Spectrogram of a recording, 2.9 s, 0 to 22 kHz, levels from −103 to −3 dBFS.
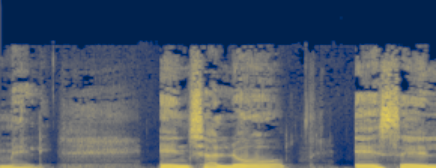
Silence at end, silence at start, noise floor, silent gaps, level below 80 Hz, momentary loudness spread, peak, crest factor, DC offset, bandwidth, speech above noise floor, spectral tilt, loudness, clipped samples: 0 s; 0 s; -39 dBFS; none; -54 dBFS; 21 LU; 0 dBFS; 18 dB; under 0.1%; 16.5 kHz; 22 dB; -4 dB/octave; -17 LUFS; under 0.1%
